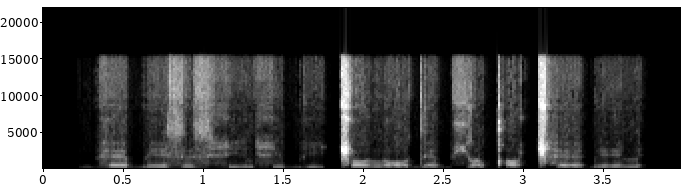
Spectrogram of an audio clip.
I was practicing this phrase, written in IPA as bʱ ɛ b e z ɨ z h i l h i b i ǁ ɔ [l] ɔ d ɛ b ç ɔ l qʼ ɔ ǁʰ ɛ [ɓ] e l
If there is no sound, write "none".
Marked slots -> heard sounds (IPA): l, ɓ

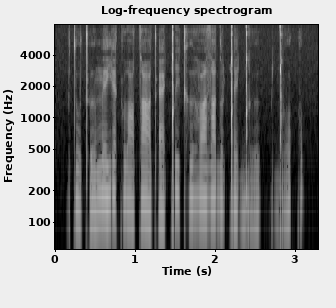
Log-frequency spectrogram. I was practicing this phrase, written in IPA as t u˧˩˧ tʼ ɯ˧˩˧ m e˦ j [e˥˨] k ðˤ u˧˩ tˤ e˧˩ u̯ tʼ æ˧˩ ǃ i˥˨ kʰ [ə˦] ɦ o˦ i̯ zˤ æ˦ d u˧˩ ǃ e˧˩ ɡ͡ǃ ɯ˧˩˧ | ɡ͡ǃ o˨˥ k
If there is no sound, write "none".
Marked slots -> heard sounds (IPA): e˥˨, ɯ˦

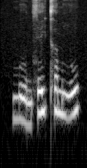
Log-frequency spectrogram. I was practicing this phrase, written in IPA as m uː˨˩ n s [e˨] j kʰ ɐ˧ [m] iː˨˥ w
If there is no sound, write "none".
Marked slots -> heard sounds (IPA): e˥, m

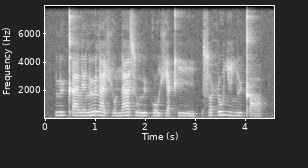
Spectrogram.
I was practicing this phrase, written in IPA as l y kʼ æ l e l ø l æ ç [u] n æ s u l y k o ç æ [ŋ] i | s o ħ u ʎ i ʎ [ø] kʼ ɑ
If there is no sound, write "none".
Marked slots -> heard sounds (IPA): o, kʼ, y

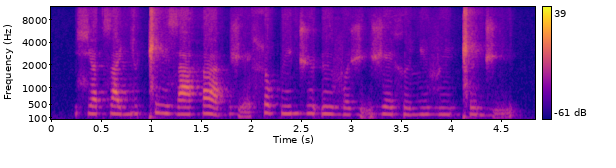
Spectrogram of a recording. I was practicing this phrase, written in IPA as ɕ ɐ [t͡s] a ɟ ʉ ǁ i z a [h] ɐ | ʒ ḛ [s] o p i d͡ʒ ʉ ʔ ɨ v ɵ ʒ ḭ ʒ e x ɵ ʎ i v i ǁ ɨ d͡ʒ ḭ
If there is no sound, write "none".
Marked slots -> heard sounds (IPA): t͡s, h, ɬ

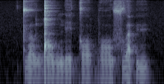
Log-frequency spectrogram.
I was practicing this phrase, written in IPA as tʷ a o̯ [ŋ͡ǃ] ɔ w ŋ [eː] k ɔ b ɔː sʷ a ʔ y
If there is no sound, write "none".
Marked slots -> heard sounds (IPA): ŋ͡ǃ, eː

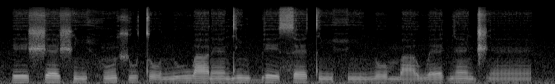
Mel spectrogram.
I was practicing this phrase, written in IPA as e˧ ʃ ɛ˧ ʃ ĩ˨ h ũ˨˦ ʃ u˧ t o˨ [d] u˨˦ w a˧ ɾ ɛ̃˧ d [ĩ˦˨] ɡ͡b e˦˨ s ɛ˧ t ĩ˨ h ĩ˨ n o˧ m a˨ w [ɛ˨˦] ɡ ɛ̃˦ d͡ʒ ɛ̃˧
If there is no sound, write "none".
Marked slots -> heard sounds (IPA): n, ĩ˦, ɛ˨˦

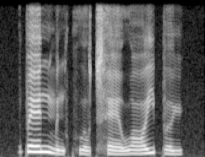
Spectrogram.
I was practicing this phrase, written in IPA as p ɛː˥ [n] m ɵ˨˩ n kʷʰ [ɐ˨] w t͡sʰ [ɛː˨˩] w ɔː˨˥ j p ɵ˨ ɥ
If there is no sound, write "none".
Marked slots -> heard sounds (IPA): n, ɐ˨˩, ɛː˨˩

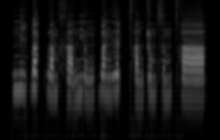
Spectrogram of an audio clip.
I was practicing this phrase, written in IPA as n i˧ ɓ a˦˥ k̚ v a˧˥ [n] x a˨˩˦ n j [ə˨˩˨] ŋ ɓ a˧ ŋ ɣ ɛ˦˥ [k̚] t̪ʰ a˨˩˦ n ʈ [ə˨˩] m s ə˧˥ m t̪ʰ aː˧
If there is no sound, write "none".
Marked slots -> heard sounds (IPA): m, ə˨˩˦, t̚, ə˧

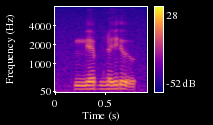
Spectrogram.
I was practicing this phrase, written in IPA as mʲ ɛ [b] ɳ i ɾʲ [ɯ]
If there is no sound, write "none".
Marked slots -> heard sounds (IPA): b, ɯ

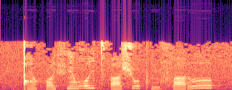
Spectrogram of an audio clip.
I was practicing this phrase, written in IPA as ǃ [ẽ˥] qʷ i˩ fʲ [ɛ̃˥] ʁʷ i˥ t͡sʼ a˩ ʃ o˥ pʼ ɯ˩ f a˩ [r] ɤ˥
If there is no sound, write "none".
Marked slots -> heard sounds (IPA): ẽ˩, ɛ̃˥, ɾ

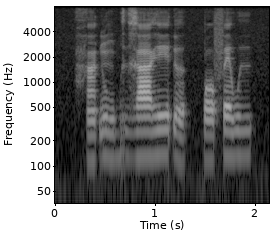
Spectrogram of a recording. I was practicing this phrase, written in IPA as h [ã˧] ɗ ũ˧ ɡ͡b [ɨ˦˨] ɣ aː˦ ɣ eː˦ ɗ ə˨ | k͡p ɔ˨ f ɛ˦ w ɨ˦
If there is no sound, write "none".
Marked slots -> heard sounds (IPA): ã˨, ɨ˦˨

